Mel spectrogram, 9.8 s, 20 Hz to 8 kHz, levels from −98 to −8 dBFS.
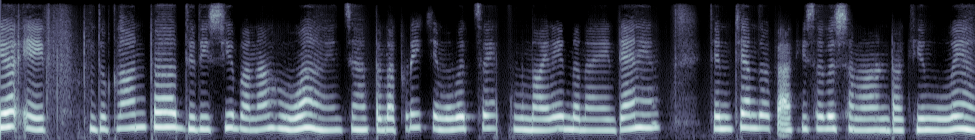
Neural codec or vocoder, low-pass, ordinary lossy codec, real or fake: codec, 16 kHz, 0.5 kbps, X-Codec, HuBERT features, trained on balanced general audio; 7.2 kHz; none; fake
